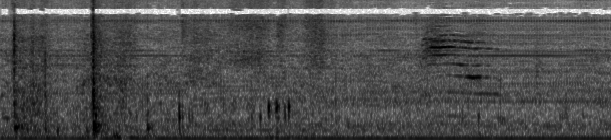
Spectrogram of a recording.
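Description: A cat in a plastic pet carrier meows once, a short falling call about three seconds in. Before it come two sharp clicks as the carrier is handled, the second the loudest sound here.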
